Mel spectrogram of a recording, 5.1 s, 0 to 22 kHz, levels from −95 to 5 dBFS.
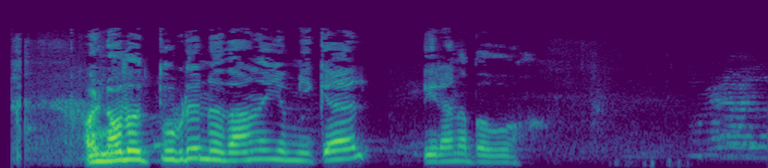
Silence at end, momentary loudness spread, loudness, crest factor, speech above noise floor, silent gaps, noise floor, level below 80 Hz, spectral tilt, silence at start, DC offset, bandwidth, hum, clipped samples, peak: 0.15 s; 19 LU; -21 LUFS; 22 dB; 47 dB; none; -68 dBFS; -74 dBFS; -7.5 dB/octave; 0.1 s; under 0.1%; 10.5 kHz; none; under 0.1%; -2 dBFS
